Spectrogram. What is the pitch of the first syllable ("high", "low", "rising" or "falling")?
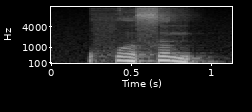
falling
